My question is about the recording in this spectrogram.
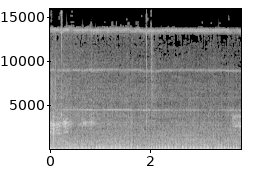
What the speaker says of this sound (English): Let's listen to that exhaust note.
